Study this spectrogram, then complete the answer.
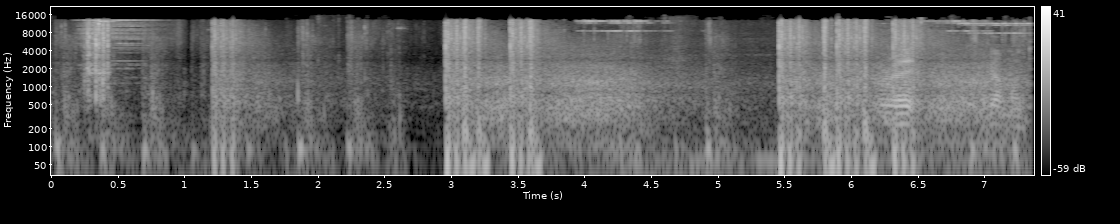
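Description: Video game gun firing in bursts of rapid shots, loud and close, with short pauses between volleys and a brief quiet gap before the firing resumes.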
